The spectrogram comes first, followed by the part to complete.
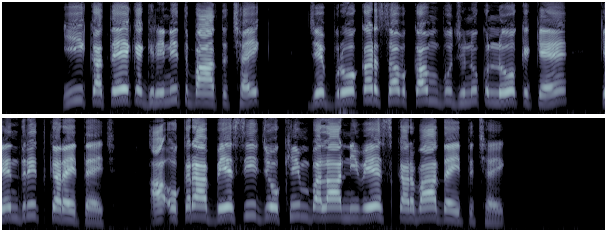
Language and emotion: Maithili, disgusted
